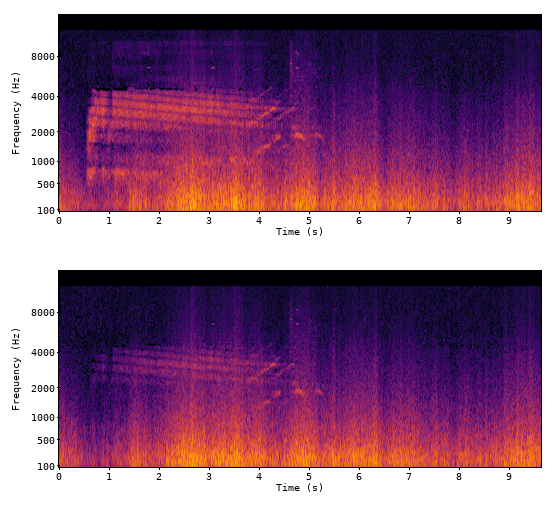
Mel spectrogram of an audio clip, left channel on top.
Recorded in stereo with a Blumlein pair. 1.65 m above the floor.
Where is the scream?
45° left; by 5.3 s 10° left.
